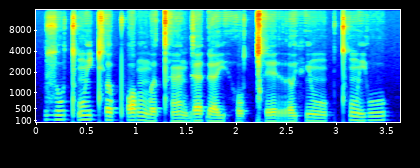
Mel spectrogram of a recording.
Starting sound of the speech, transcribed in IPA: z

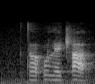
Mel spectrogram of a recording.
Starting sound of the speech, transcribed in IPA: t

